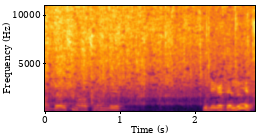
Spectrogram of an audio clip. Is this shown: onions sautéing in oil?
yes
